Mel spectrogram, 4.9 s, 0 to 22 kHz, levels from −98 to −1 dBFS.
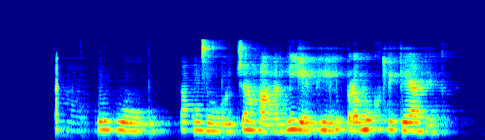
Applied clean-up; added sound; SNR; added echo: neural mask model DeepFilterNet 3.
